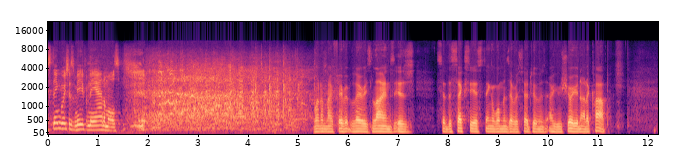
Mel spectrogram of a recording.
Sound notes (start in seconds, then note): 1.5 laughter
